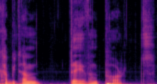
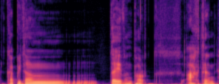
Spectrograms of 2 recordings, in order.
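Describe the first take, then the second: First: Slow drawn-out echo after a laugh; amused repeat. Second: High and bright, about to laugh; wife lightly amused at the captain's name. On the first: Woman repeating the captain's name, slowly amused. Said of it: "powtórzyła". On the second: Woman saying the captain's name before laughing. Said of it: "i zaczęła się śmiać". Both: A narrator's reading.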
